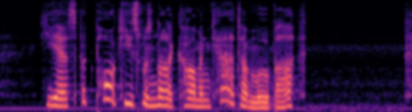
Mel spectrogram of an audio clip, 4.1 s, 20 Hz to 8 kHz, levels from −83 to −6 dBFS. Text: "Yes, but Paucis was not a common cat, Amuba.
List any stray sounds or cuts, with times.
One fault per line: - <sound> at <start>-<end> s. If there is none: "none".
none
